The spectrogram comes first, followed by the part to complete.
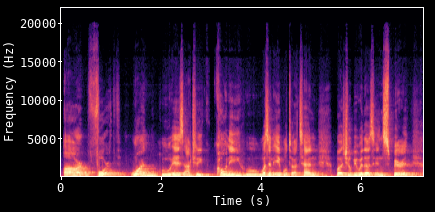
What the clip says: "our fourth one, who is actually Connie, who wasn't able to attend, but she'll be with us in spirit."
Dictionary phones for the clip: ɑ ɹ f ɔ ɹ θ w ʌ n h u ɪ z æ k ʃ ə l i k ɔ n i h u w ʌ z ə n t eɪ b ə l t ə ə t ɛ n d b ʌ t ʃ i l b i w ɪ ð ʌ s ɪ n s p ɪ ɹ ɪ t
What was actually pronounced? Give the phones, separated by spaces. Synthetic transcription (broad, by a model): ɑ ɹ f ɔ ɹ θ w ʌ n h u ɪ z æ k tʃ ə l i k ɔ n i h u w ʌ z ə n t eɪ b l t ə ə t ɛ n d b ʌ t ʃ i l b i w ɪ ð ʌ s ɪ n s p ɪ ɹ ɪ t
